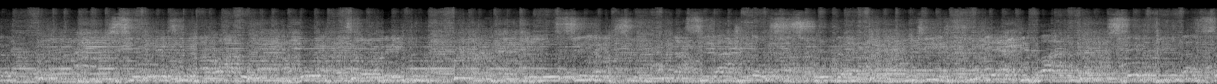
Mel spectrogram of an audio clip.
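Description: Live rock band playing, with electric and acoustic guitars and a man singing.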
